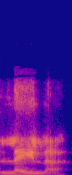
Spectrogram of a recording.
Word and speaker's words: Lelia: you this this is my middle name but i pronounce it layla yeah yeah so welcome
